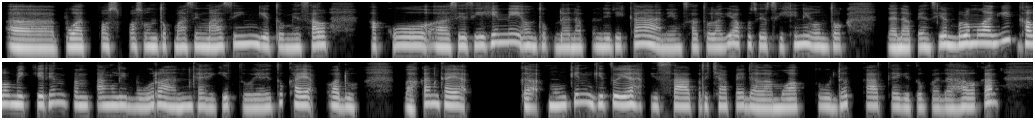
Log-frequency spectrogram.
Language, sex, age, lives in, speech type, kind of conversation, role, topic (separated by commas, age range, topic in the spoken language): Indonesian, female, 30-34, Indonesia, conversation, advice, user, Bagaimana saya menentukan prioritas menabung untuk pensiun, pendidikan anak, atau membeli rumah?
